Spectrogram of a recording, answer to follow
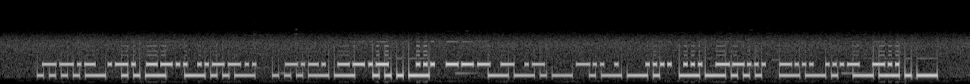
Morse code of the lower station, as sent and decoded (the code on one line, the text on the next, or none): ....- ..- -..- ...-- ...- / --.- .--. --... --. --.-
4UX3V QP7GQ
